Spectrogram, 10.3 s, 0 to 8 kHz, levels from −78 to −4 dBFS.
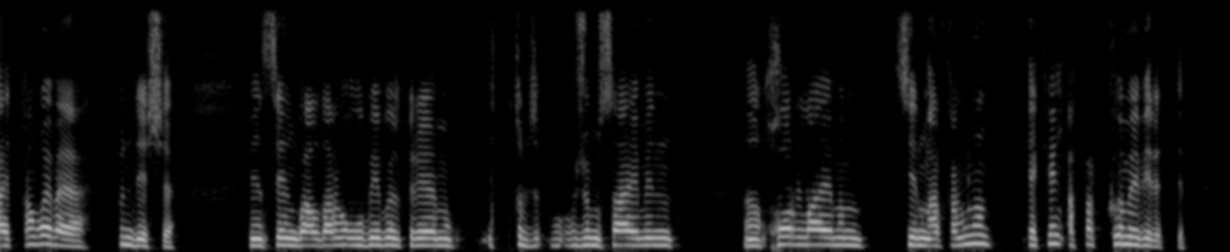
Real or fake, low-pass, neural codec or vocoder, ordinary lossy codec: real; none; none; none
